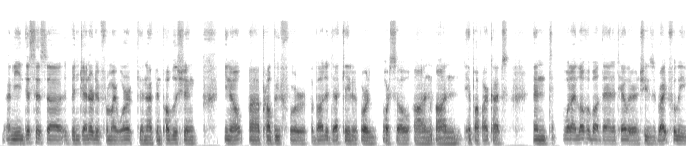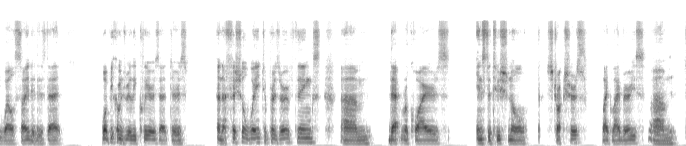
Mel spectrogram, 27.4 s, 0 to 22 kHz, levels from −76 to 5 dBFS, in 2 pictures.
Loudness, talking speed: -27 LUFS, 140 wpm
